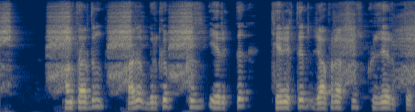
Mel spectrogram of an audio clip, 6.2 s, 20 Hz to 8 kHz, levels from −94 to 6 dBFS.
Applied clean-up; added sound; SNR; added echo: classical method log-MMSE.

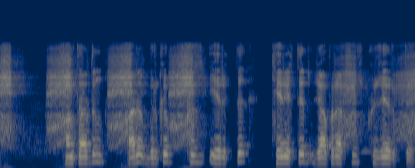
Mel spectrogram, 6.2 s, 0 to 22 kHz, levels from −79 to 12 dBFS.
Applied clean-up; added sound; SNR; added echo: none; Crow; 4 dB; none.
